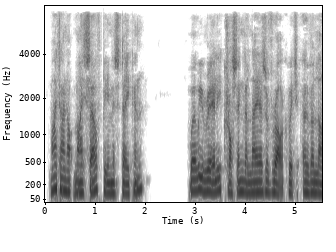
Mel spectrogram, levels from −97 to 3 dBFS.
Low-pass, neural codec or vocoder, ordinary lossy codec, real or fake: 7.2 kHz; codec, 16 kHz in and 24 kHz out, 2.2 kbps, FireRedTTS-2 codec; AAC, 32 kbps; fake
